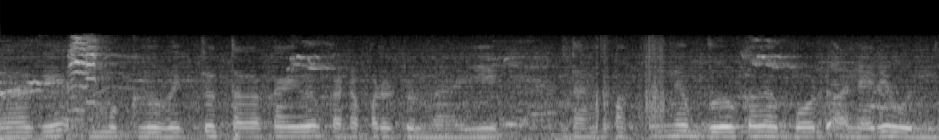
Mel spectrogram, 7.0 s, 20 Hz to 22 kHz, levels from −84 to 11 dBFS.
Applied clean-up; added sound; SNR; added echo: none; Chirp, tweet; 10 dB; reverberation time 2.8 s.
